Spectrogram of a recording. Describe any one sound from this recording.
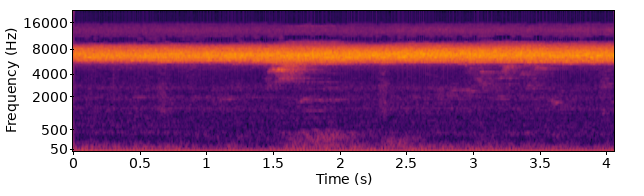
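Leaves rustle as a hand brushes through a plant.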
